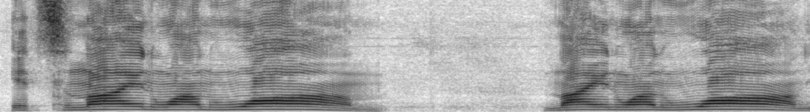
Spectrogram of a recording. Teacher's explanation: you have to put the stress on the last syllable which is one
